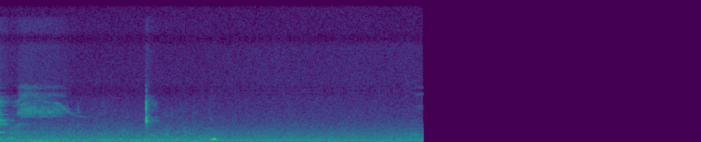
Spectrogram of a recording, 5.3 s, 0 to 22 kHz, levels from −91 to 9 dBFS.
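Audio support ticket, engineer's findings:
Audio dropout to silence, 3.18 s to end of clip. Speech stops mid-flow and does not return; remaining ~2.1 s is silent, no room tone. Likely input loss (device disconnect, link failure or mute) while recorder kept writing samples. Distinct from a fade or noise-gate closure: no decay, no residual floor, just an abrupt cut.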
